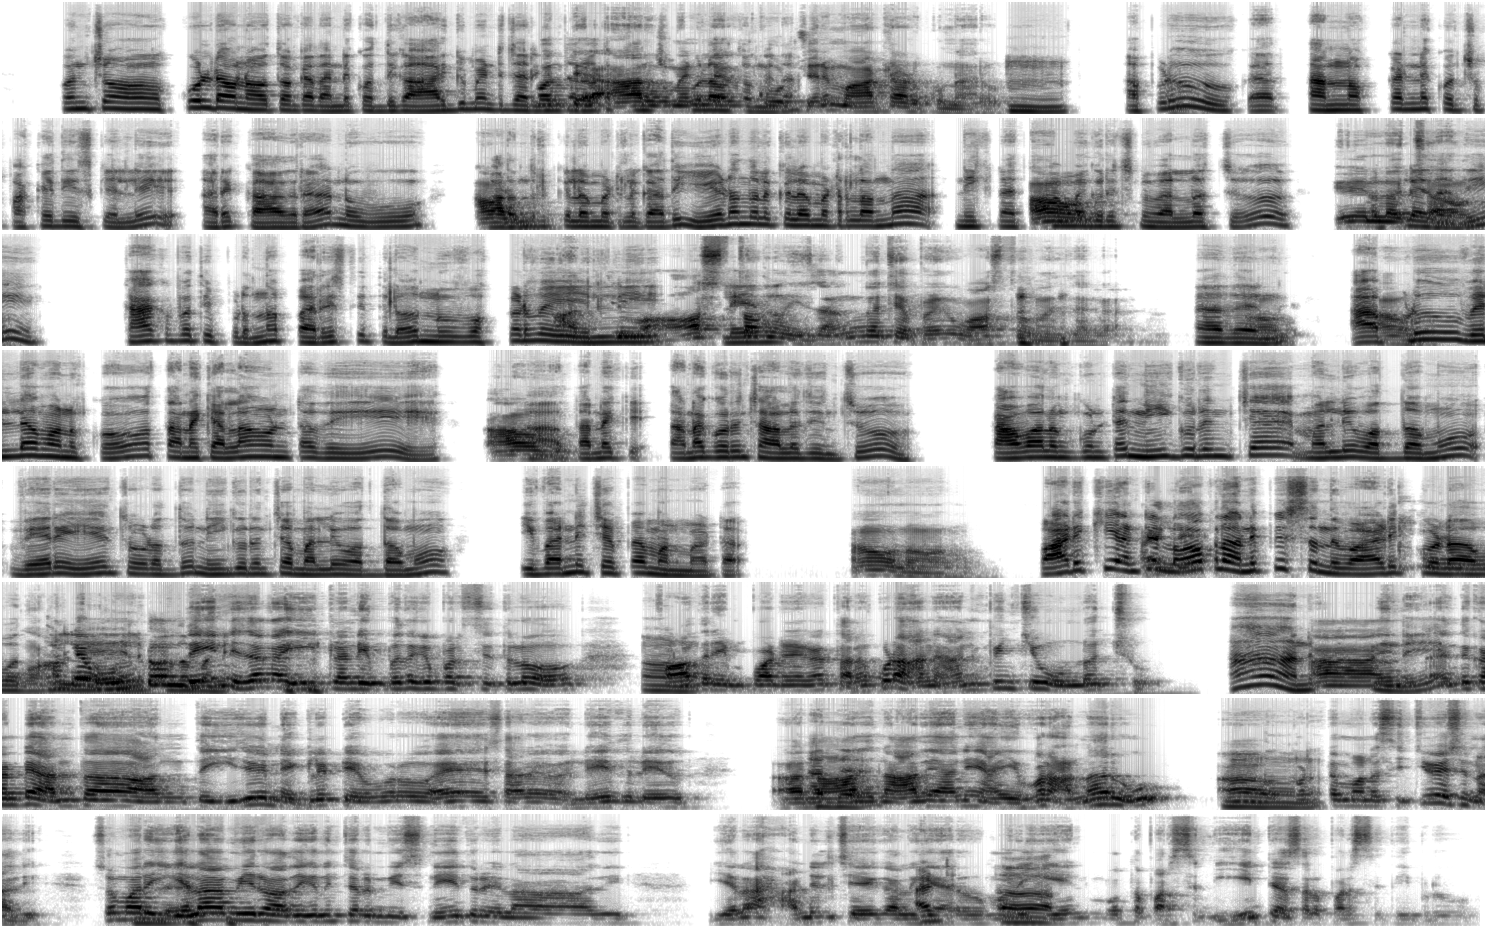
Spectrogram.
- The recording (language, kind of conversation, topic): Telugu, podcast, మధ్యలో విభేదాలున్నప్పుడు నమ్మకం నిలబెట్టుకోవడానికి మొదటి అడుగు ఏమిటి?
- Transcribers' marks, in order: in English: "కూల్ డౌన్"; in English: "ఆర్గ్యుమెంట్"; in English: "ఆర్గ్యుమెంట్‌ల్"; giggle; other background noise; tapping; in English: "ఫాదర్ ఇంపార్టెంట్"; giggle; in English: "ఈజీగా నెగ్లెక్ట్"; in English: "బట్"; in English: "సో"; giggle; in English: "హ్యాండిల్"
